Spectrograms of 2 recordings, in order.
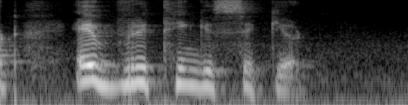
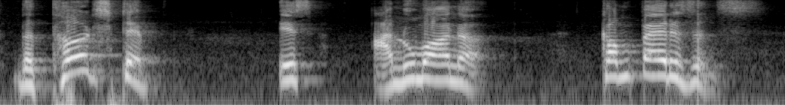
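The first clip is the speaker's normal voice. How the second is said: forceful preaching; 4 semitones higher, 10 dB louder than usual. Acted. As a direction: drive each point home to the hall. Teaching at full force.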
